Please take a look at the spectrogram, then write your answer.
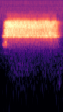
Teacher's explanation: You don't feel the vibration, so it's a voiceless sound.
